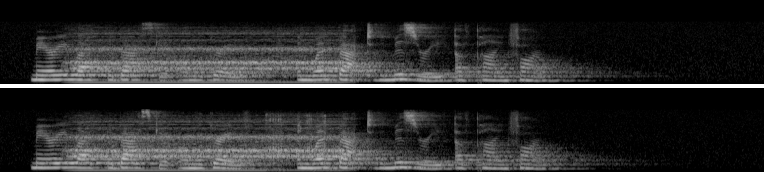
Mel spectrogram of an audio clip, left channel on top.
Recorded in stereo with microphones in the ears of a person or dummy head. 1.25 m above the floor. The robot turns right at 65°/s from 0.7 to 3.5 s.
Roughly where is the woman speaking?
Behind.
